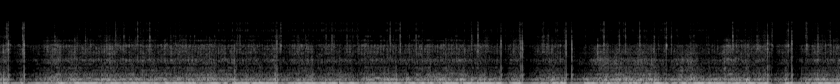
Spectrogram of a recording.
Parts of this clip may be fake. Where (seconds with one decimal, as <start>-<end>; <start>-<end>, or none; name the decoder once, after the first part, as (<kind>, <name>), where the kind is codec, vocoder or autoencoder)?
0.0-1.9 (autoencoder, DAC-VAE); 4.7-8.4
